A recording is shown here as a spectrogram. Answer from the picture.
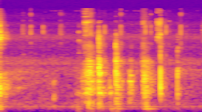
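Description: Handling noise at a fly-tying vise: a quick run of light clicks and ticks about a second in, over a faint steady hum.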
